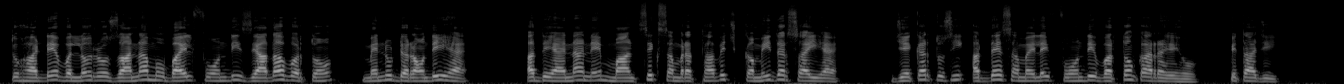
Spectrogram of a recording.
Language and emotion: Punjabi, fearful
